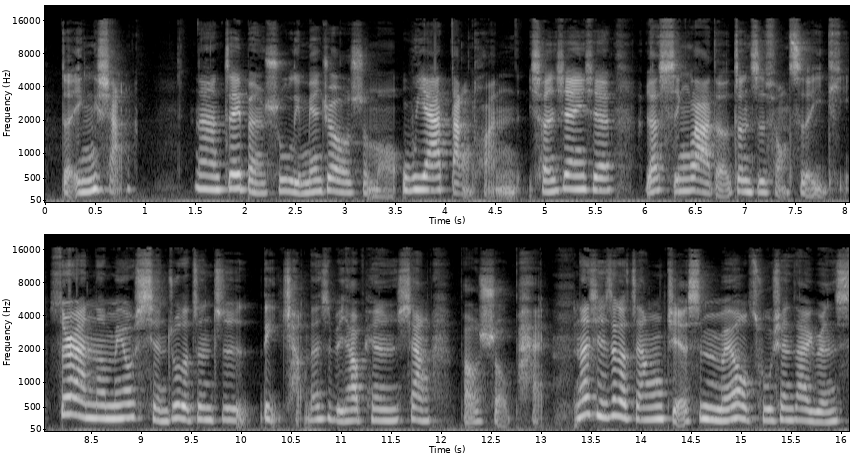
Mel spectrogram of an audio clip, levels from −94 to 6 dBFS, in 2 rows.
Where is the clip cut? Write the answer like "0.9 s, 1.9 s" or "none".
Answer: 8.0 s, 13.3 s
